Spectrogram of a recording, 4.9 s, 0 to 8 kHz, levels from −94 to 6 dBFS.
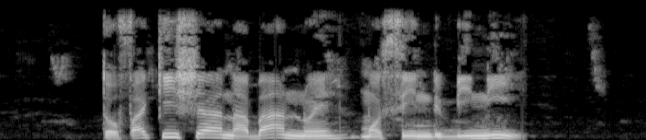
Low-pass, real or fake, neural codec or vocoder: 7.2 kHz; real; none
